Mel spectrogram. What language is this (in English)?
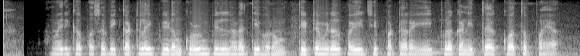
Tamil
